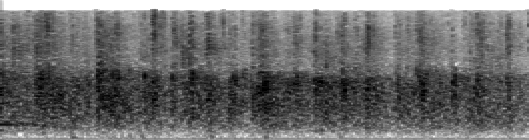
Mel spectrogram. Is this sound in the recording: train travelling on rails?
no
